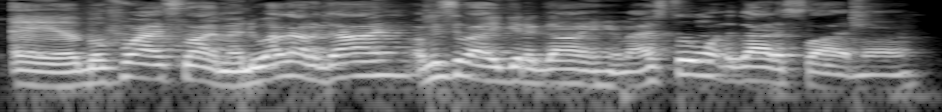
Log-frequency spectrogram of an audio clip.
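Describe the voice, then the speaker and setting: A man's voice: fairly high pitch, animated, racing. A young American man hosting a casual live advice chat, blunt and slangy, repeating phrases for emphasis. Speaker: live stream host giving dating advice.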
